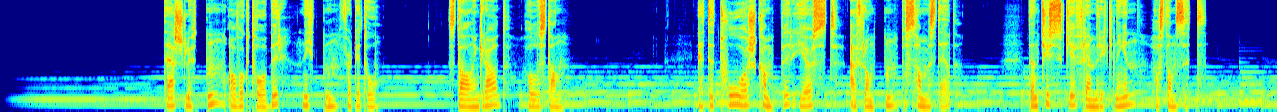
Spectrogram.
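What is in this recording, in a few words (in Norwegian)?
dokumentar, Norwegian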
